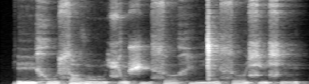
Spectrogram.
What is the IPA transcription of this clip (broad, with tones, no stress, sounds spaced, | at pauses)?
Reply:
ɾ eː˦ x o˦ s ʌ˦ ðˤ õː˨ ɕ o˦ ʃ i˨ s ʌː˦ x i˦ ŋ͡ǀ ɘ˦˨ s ʌː˦ ɕ e˦ ɕ ẽ˨˦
